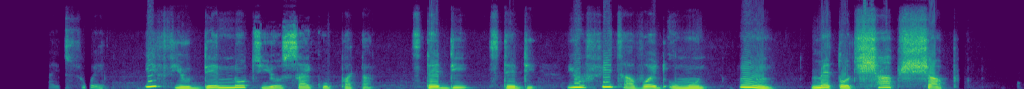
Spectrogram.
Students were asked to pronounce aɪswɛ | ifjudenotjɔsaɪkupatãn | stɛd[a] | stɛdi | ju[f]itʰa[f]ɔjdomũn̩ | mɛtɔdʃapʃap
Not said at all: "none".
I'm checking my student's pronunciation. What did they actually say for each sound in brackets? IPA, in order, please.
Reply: i, f, v

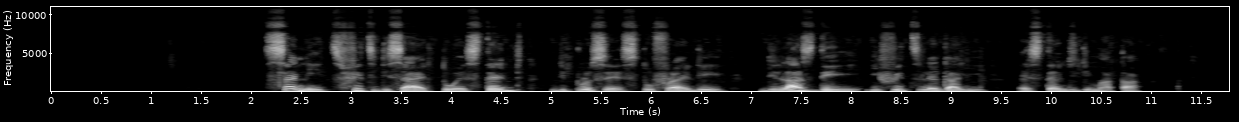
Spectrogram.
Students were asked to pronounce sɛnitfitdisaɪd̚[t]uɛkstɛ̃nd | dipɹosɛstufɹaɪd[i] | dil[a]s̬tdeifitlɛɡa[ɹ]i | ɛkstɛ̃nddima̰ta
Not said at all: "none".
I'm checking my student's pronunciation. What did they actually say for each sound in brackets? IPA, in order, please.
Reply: t, e, a, l

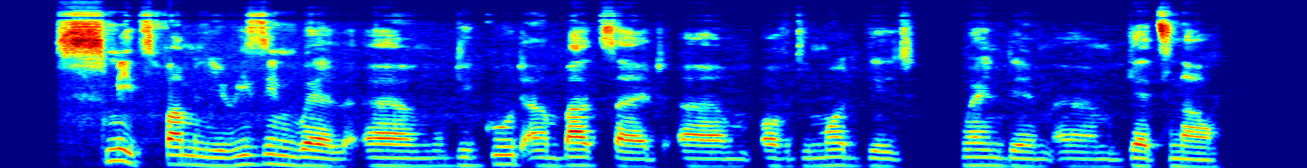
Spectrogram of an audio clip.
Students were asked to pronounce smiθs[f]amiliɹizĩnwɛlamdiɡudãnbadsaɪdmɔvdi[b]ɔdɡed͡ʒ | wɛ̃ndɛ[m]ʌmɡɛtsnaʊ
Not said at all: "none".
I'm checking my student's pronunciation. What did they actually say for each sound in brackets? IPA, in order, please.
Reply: f, m, m

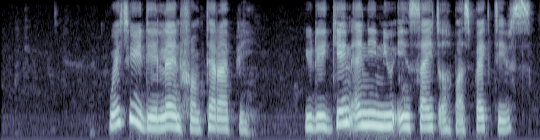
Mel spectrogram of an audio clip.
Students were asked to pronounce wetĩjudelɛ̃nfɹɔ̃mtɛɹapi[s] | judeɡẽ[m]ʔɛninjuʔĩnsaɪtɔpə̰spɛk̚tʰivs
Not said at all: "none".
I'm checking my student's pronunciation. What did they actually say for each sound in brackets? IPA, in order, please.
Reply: none, n

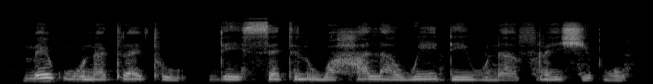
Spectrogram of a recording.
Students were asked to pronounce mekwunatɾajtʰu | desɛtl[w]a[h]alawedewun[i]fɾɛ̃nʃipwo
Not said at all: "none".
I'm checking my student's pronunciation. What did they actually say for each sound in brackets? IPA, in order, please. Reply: w, h, a

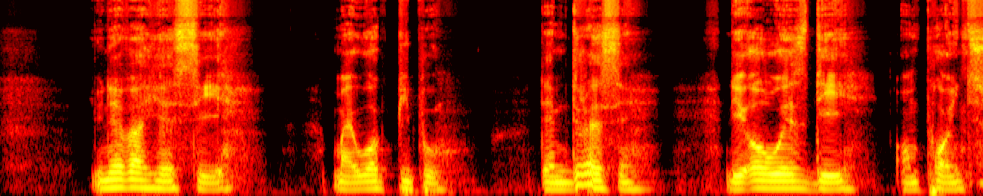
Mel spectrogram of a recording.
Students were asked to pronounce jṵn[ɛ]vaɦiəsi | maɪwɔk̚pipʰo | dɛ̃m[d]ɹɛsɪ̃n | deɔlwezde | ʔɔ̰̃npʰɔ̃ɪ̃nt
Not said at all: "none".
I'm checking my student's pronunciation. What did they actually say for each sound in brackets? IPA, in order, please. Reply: ɛ, d

